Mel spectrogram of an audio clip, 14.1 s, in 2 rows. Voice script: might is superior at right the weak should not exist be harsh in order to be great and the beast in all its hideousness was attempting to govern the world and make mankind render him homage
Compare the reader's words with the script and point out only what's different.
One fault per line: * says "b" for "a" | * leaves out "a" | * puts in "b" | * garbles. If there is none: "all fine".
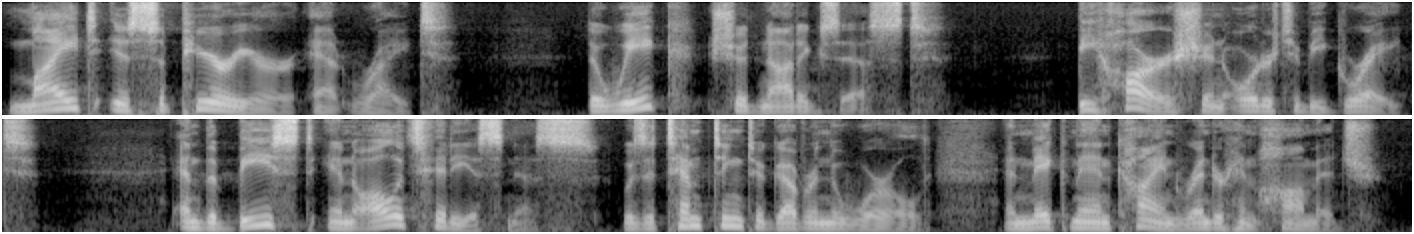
all fine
